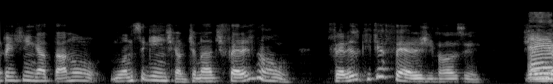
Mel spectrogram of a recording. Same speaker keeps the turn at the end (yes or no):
no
